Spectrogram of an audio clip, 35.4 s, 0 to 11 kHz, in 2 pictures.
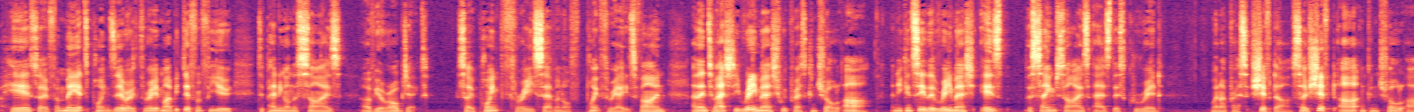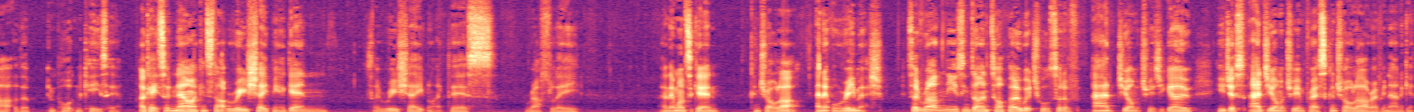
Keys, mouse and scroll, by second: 10.0 ctrl+r, 13.6 shift+r, 19.8-21.0 drag, 21.2 click, 22.1 click, 22.9 click, 23.2-24.2 drag, 24.3 click, 25.4-27.0 drag, 27.0 ctrl+r.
